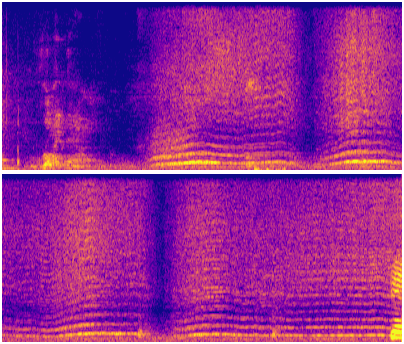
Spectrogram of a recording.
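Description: A high-pitched voice sounding four long tones that rise and fall, each about a second, with short breaks between them.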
